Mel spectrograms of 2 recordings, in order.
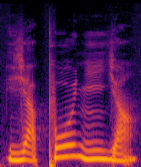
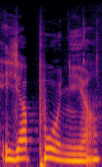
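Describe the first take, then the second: First: Japonia said slowly with a clear "ya" ending, ja-po-ni-ya; ya sound spelled out. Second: Said in the usual way. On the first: Shown as a demonstration. Teacher showing French learners the Ya sound, slow and careful. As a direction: stretch Japonia out so the final "ya" rings clearly. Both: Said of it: "se prononce Ya".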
